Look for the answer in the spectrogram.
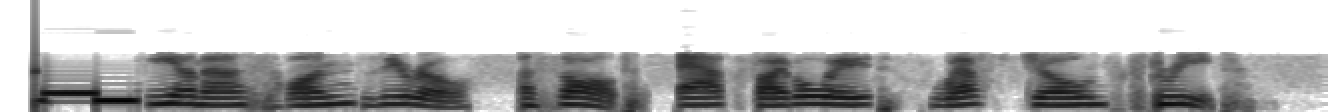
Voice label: WC EMS ALERT, p25; wake

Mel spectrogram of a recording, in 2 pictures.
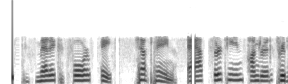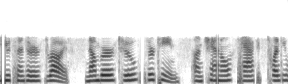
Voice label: EMS ALERT; wake

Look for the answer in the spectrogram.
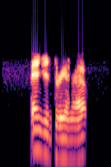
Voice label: PS TAC, p25; wake

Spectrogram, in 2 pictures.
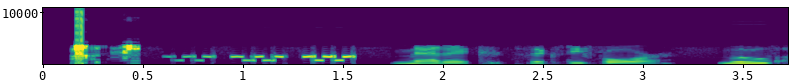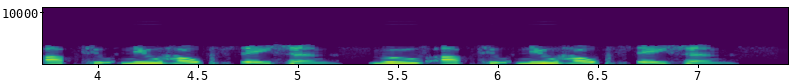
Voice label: EMS ALERT, p25; wake

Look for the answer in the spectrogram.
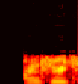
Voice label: Wake Forest Police Disp, P25 recordings

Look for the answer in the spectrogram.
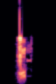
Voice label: Police Northwest District Tac 1; Raleigh; p25

